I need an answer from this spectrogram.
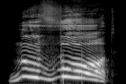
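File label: jeers, Russian; Scout; "Ну вот!"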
